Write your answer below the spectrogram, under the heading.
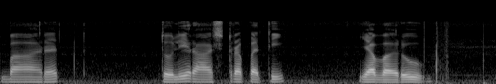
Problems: constant background noise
